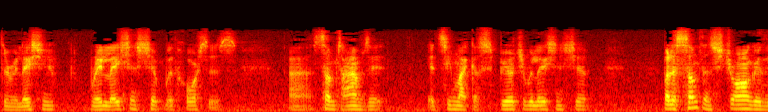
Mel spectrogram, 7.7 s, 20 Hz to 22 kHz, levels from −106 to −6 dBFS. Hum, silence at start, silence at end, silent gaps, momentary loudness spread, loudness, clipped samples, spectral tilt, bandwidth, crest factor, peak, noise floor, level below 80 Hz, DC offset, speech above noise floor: none; 0 s; 0 s; none; 15 LU; -35 LUFS; under 0.1%; -3 dB/octave; 8.4 kHz; 26 dB; -10 dBFS; -58 dBFS; -68 dBFS; under 0.1%; 23 dB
